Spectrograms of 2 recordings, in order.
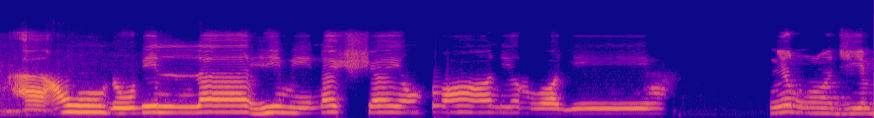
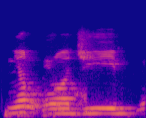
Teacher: Jadi nunnya tipis, roknya tebal, tapi roknya sekali 2 kali getaran dia.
